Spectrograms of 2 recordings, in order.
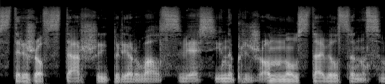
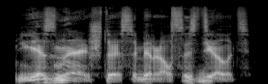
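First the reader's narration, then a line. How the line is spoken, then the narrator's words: Through gritted teeth. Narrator (Russian): сквозь зубы процедил Стрижов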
